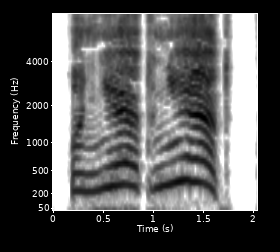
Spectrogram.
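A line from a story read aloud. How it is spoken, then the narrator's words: Squeaking mice chorus. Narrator (Russian): хором запищали мыши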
